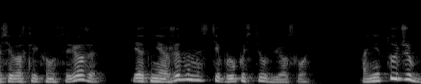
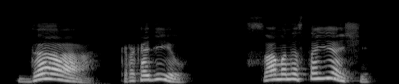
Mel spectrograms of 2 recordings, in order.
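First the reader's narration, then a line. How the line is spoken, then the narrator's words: Cheerful shout. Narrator (Russian): весело крикнул добренький дяденька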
